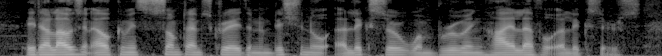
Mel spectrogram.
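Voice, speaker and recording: A man with a non-native accent, medium pitch, monotone, flat intonation and a very fast pace. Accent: non-native English accent, self-noted. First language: not English. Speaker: gaming video creator. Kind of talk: game tutorial with screen commentary. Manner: casual, with frequent fillers.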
